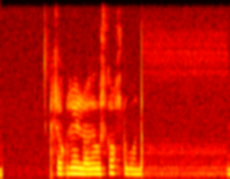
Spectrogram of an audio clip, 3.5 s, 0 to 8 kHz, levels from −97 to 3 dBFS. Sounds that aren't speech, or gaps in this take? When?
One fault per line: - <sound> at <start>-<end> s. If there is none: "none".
none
